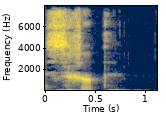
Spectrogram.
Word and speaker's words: schat: So ch, the ch is pronounced the same, ch, and you put an s in front of it, it's just sch, sch.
